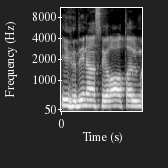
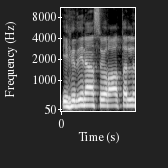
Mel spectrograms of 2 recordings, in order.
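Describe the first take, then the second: No difference in how they are said.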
